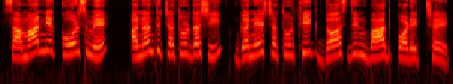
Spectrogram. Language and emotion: Maithili, neutral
